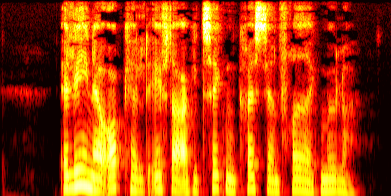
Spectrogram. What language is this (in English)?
Danish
